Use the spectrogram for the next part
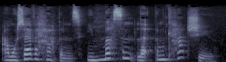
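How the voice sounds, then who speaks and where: Lady doing a caring old granny, emphatic and fussing, pitch jumps around. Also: big pitch swings, moderate pace, dark tone, slightly rough. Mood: urgent, caring. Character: elderly grandmother, loving and resourceful.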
